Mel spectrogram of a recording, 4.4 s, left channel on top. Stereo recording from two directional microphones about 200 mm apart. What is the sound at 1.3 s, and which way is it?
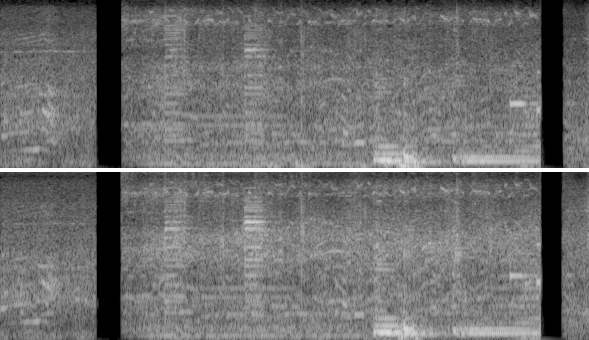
Music, 40° left (ahead or behind).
